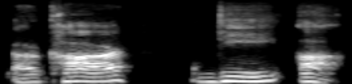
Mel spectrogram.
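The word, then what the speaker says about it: καρδία: So there's 3 vowels, 3 syllables. Ka, car, di, a. Cardia.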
